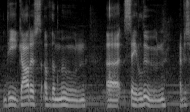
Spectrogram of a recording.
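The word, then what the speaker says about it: Selûne: goddess of the moon say loon I've just said that's the pronunciation based on the accent markings in her name and the feelings that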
